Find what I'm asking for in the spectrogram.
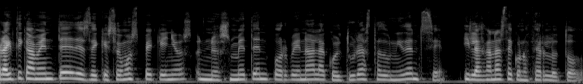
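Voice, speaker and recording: A woman with an unremarkable speaking voice talks at a fairly quick pace in a fairly high pitch, her intonation fairly even, in a very clean recording with a silent background. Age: 20s. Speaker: podcast host, student and photographer. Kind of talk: scripted monologue.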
